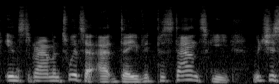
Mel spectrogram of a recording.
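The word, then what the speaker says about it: Pustansky: me on facebook instagram and twitter at david postansky which is spelt p-u-s-t-a-n-s-k-y can also get a copy of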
